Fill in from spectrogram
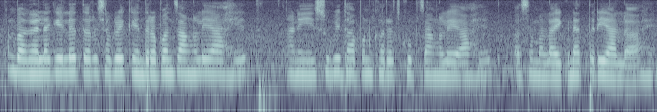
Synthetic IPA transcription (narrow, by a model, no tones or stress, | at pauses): pəɳbəɡʱajlaɡelət̪əɾsəɡɭekend̪ɾəpəɳt͡sãŋɡleaɦet̪ | aɽ̃isuʋid̪ʱapəɳkʰəɾəːt͡skʰuːpt͡saŋɡleaɦet̪ | əsəːməlaekɳjat̪ːəɾiːaləaɦe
